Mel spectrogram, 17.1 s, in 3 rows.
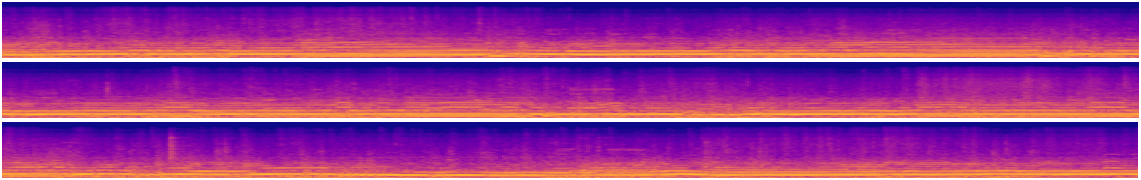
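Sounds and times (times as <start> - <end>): rally car engine at full throttle: 0.0 - 17.0
road noise: 0.0 - 17.0.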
